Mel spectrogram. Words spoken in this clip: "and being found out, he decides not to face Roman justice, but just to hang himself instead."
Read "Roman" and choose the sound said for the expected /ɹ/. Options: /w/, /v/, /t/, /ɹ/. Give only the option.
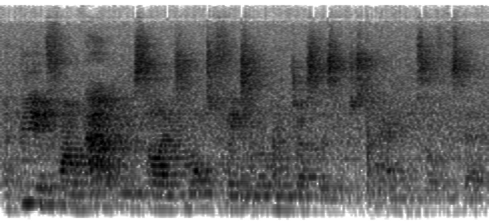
/w/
